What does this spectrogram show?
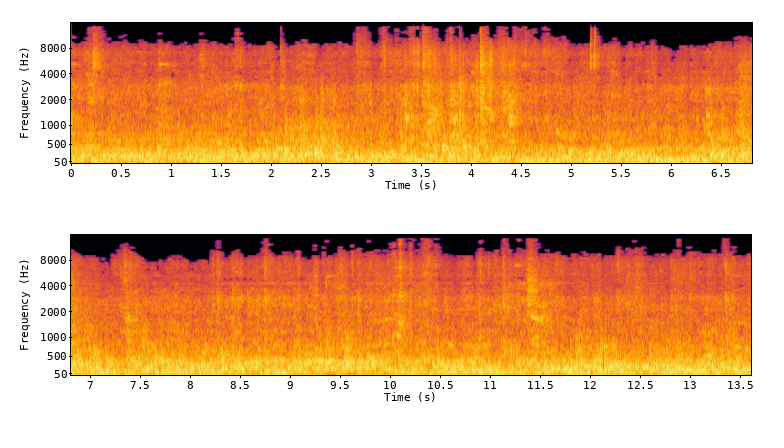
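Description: Seoul Metro electric train with a Mitsubishi GTO VVVF drive running between stations, heard on board: a steady rumble of wheels on rail, with scattered clicks and rattles.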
